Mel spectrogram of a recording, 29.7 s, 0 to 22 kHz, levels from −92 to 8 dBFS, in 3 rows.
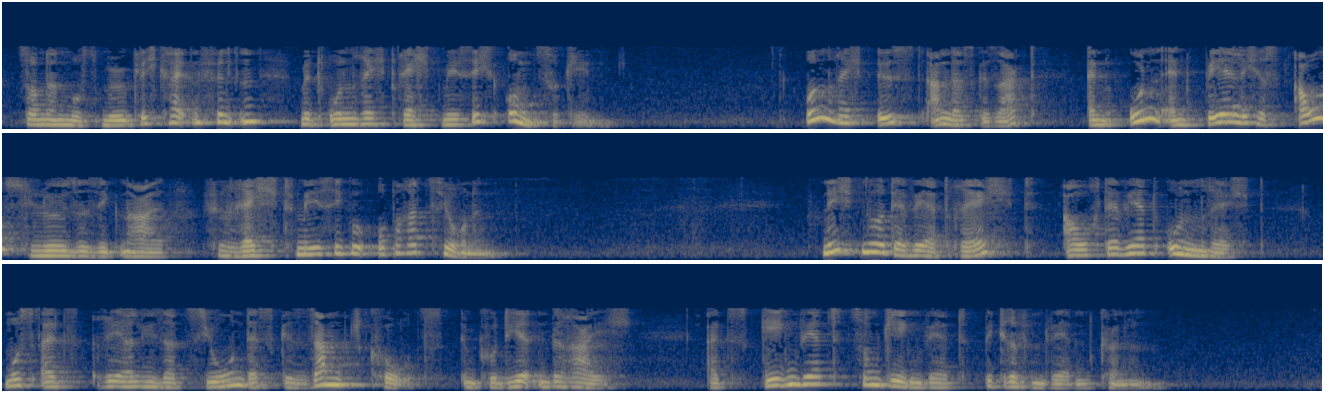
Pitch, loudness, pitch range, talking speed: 165 Hz, -27 LUFS, 145-220 Hz, 85 wpm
